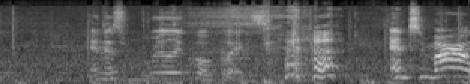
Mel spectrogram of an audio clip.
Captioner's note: laughs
